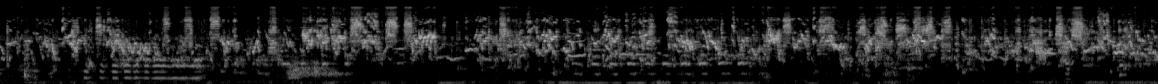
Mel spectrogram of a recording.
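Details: A chorus of birds in the morning: continuous bright twittering with some short whistled notes early on, building into thick overlapping chatter.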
